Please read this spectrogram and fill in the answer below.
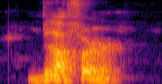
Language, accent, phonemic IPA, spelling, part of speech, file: French, Canada, /blœ.fœʁ/, bluffeur, noun, LL-Q150 (fra)-bluffeur.wav
- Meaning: bluffer (one who bluffs)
